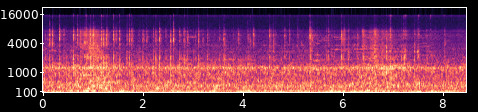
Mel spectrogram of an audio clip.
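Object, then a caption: Bar of soap. Fingernails scratch and tap a solid green Lux soap bar held in the hand, producing a dense, steady stream of soft clicks and scratchy rasps with brief brighter ticks. A low, steady rumble sits underneath throughout.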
